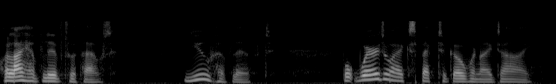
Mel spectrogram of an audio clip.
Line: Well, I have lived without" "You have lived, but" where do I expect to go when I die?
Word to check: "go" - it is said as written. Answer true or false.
true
